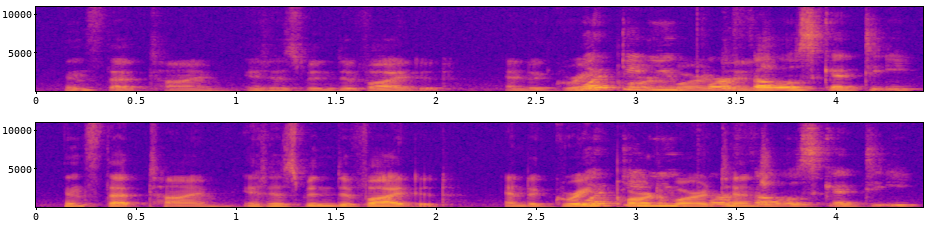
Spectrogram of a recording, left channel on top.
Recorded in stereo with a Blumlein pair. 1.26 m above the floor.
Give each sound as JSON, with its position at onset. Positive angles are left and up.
{"t": 0.1, "sound": "a man speaking", "azimuth_deg": -35, "distance_m": 0.6}
{"t": 2.7, "sound": "a woman speaking", "azimuth_deg": 60, "distance_m": 1.2}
